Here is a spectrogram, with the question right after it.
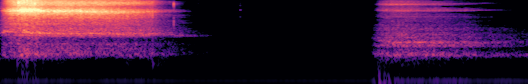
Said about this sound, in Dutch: En terwijl je dat gaat doen, doe je eigenlijk net alsof je die ademhaling toepast die je ook gewend was met je sigaret.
